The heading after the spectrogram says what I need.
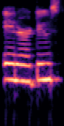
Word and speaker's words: introduced: She introduced me or introduced me. میتونین تی بعد ان رو که اینجا استرس نداره دراپ بکنین. Lazy pronunciation آمریکایی.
